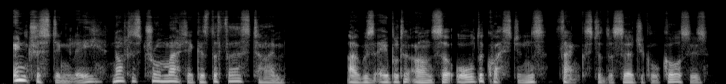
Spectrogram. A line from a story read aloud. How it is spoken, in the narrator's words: replied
